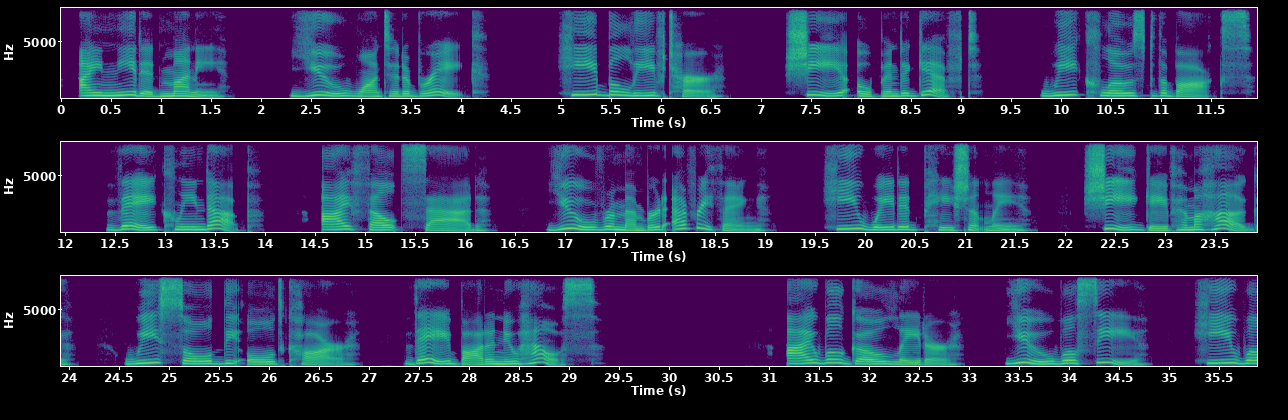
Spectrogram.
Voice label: AI speech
